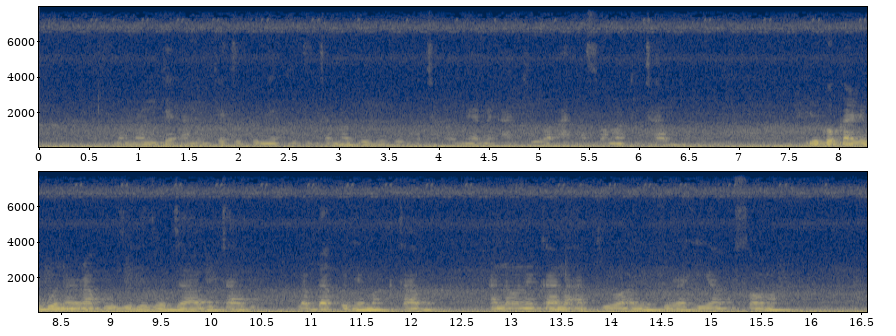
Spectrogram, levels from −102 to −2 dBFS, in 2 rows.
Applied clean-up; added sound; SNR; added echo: none; Insect; 1 dB; reverberation time 0.2 s.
